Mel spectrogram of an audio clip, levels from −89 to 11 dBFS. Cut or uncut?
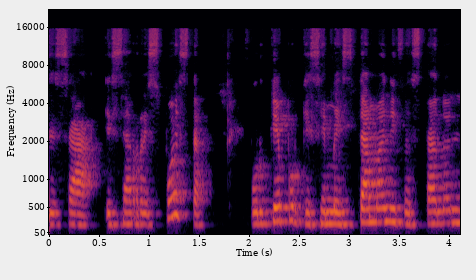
cut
